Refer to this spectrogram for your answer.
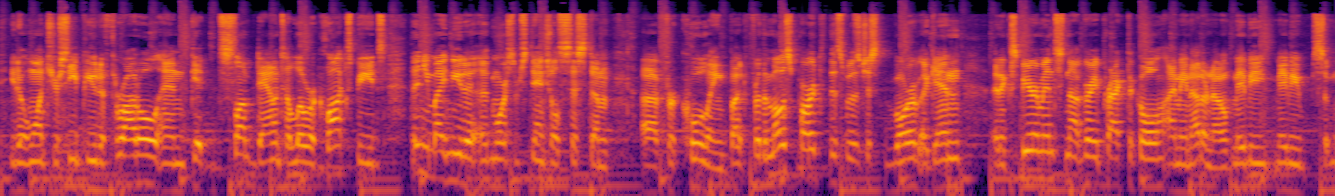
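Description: A man's voice: mid-range voice, pushed and bright. A man around thirty narrating a casual tech vlog with a wry, tongue-in-cheek streak. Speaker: tech video host. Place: indoor room at home with computers.

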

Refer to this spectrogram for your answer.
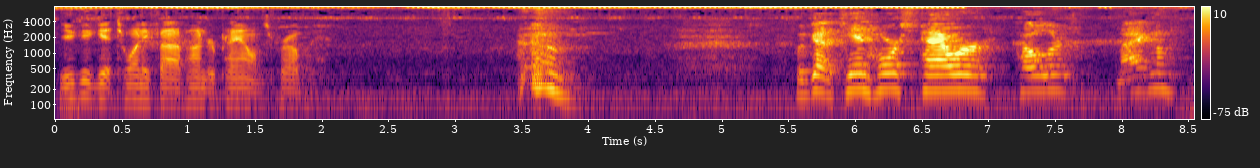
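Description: A man's voice: a little high, measured pace, long pauses, fairly bright tone, a little hiss or hum. A man with a Kentucky accent, a tobacco farmer, explaining how his barn was built in a practical, detailed way as he walks through it. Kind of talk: casual explanatory walkthrough. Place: outdoors in an open tobacco barn.

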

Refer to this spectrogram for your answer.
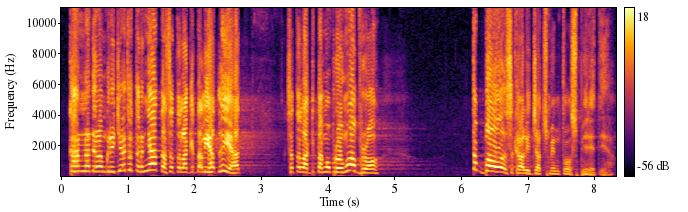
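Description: High-voiced pastor shouting in a reverberant hall. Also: male voice, sing-song, normal speed. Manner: preaching with sudden shouts, mixing in English phrases. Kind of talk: sermon. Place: church hall. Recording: long church hall reverb.

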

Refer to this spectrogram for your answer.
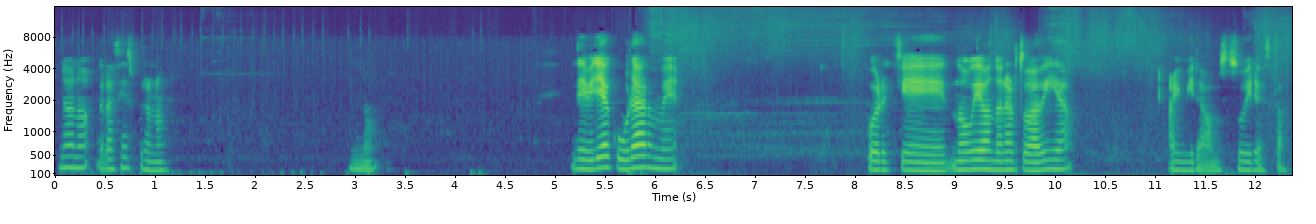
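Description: A young woman with a Spain Spanish accent commentating her own gameplay, excitable, swearing and talking to herself as she plays. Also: medium pitch, slow pace, vocal fry, pauses often. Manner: excitable, swears and talks to herself while playing. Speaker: gaming streamer.

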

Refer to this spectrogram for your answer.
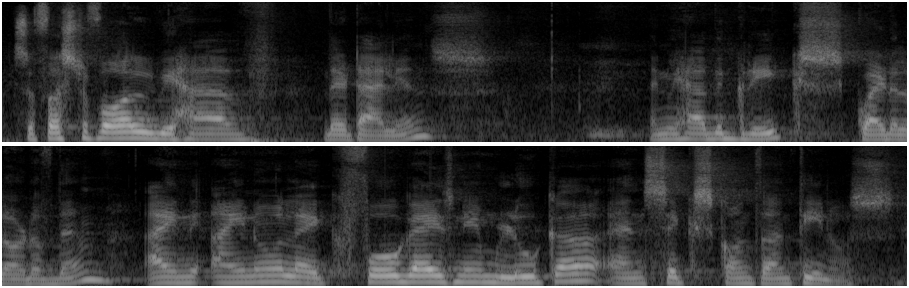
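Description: A man's voice: medium pitch, steady tone, moderate pace, dark tone. A man in his thirties with an Indian accent, giving a chatty, self-deprecating talk on stage in a large hall, wearing a lapel mic, with many restarts. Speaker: speaker at a public talk. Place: large dark hall with a projector screen. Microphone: small lapel mic. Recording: long hall reverb.

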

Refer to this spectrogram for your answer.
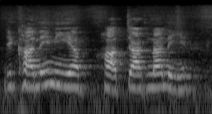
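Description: A woman's voice: on the high side, steady tone, fairly quick, slight background noise. A woman with a Pakistani Urdu accent, playfully teasing a toddler in a sing-song voice while filming a home vlog. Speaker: vlogger. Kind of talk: playful baby-talk narration to a child. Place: home during a power cut.

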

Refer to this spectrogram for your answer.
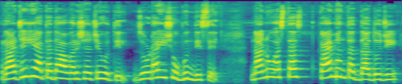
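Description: High-voiced woman reading a novel aloud. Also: expressive, normal speed. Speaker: novel reader.

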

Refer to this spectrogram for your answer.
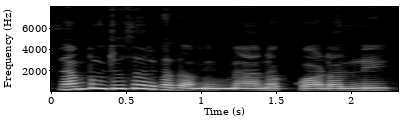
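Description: A woman's voice: medium pitch, big pitch swings, moderate pace, lightly acted. A woman voicing a fierce young wife who scolds bluntly and confronts her family in a storybook reading. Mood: confrontational. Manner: sharp, scolding.

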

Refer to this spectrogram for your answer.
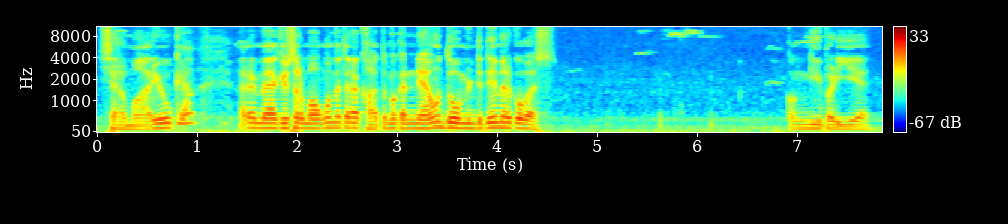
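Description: A man's voice: on the high side, moderate pace, pauses often, dark tone, a little hiss or hum. A man giving running commentary on a horror game, chatting to himself and the viewer and breaking into panicky bursts when the enemy shows up. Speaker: gamer.

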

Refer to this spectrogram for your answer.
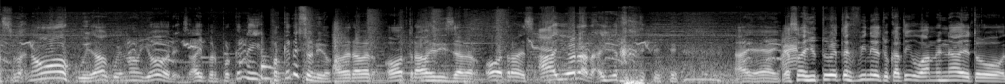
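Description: A man giving excitable, rambling gameplay commentary, laughing often. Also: high voice. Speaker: YouTuber. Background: game music.

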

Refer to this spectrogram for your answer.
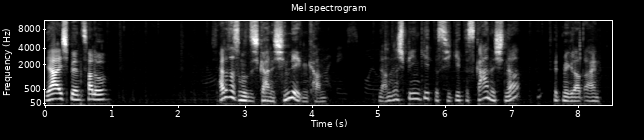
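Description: Casting: Let's-Player, Mann, locker und verspielt, redet mit Spielfiguren. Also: male voice, mid-range voice, lively intonation, normal speed, pauses often, darkish tone, husky, faint music behind. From German-speaking country. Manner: chatty and joking, talks to game characters. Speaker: let's play host. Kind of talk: casual gameplay commentary.

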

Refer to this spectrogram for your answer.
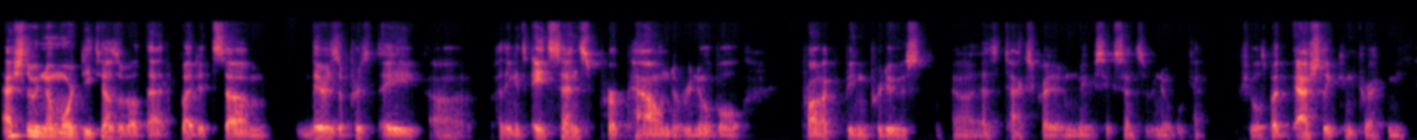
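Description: A man in his thirties, a consultant, answering panel questions over a video call in halting sentences with many restarts. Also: deep voice, steady tone. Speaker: forestry consultant. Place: home room. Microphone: laptop webcam video call. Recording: echoey, dull video-call audio.

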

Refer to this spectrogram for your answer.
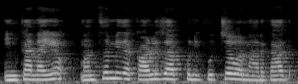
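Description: A woman's voice: on the high side, fairly even intonation, quick pace, warm tone, close to an everyday voice. A woman reading aloud voices a poor, proud young mother who speaks sharply and sarcastically. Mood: bitter. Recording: roomy echo.

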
